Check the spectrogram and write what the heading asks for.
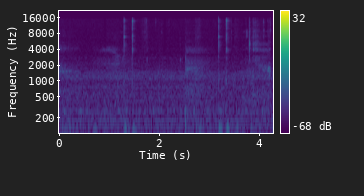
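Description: Near silence: room tone with a few faint, short clicks scattered through it.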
